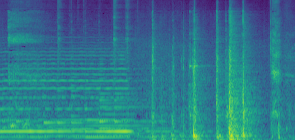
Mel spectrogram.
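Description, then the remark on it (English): A long, drawn-out wooden creak of a hidden trap door being opened, followed by several hollow knocks and thuds as it settles. Fairly loud, with no voices. “See this trap door? How well it's hidden. Follow me through, but stay back till bidden.”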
